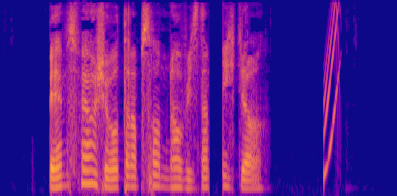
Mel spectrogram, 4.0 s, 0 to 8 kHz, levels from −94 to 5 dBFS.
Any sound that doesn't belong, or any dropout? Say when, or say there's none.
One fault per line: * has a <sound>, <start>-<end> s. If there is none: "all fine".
* has a dropout, 2.1-2.2 s
* has a chirp, 3.2-3.4 s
